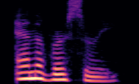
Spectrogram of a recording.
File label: "anniversary" US English, female; everyone-can-use-english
